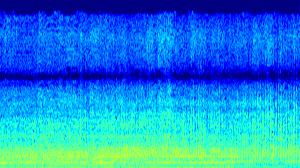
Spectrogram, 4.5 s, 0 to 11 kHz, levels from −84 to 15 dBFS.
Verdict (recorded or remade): remade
